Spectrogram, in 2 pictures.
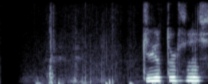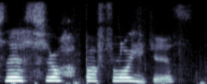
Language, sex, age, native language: Icelandic, male, 6, Icelandic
